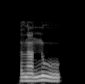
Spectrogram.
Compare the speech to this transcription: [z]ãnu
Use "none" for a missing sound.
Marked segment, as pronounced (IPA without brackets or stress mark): ð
